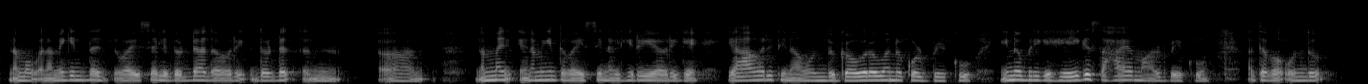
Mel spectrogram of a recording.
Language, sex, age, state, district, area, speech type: Kannada, female, 18-30, Karnataka, Udupi, rural, spontaneous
